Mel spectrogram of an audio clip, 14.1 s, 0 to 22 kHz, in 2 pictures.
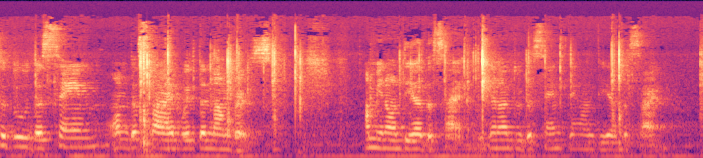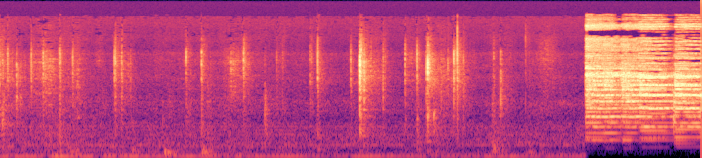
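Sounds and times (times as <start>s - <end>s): marker being handled: 7.0s - 12.5s
cloth rustling on a desk: 7.0s - 12.8s
loud instrumental music: 12.9s - 14.0s.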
